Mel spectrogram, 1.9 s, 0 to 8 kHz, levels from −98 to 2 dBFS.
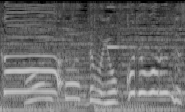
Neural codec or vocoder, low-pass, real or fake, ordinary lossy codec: none; 7.2 kHz; real; AAC, 48 kbps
